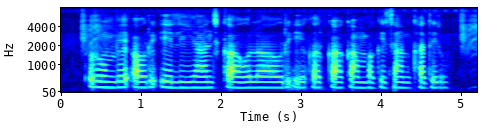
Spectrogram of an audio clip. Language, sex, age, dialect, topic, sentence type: Bhojpuri, female, 18-24, Southern / Standard, banking, question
